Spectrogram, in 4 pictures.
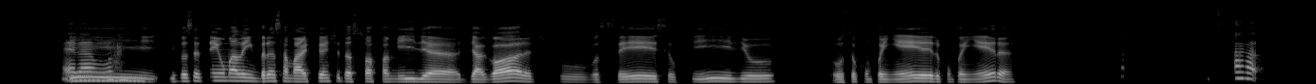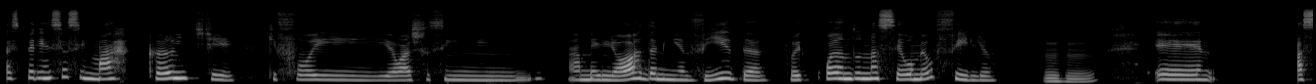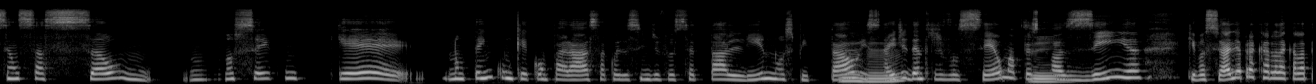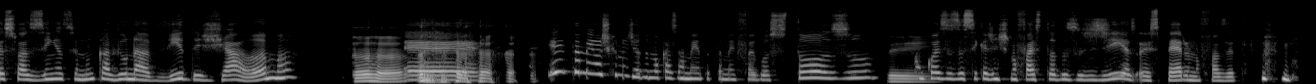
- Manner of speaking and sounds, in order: chuckle; other background noise; tapping; laugh; laugh
- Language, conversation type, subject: Portuguese, podcast, Me conta uma lembrança marcante da sua família?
